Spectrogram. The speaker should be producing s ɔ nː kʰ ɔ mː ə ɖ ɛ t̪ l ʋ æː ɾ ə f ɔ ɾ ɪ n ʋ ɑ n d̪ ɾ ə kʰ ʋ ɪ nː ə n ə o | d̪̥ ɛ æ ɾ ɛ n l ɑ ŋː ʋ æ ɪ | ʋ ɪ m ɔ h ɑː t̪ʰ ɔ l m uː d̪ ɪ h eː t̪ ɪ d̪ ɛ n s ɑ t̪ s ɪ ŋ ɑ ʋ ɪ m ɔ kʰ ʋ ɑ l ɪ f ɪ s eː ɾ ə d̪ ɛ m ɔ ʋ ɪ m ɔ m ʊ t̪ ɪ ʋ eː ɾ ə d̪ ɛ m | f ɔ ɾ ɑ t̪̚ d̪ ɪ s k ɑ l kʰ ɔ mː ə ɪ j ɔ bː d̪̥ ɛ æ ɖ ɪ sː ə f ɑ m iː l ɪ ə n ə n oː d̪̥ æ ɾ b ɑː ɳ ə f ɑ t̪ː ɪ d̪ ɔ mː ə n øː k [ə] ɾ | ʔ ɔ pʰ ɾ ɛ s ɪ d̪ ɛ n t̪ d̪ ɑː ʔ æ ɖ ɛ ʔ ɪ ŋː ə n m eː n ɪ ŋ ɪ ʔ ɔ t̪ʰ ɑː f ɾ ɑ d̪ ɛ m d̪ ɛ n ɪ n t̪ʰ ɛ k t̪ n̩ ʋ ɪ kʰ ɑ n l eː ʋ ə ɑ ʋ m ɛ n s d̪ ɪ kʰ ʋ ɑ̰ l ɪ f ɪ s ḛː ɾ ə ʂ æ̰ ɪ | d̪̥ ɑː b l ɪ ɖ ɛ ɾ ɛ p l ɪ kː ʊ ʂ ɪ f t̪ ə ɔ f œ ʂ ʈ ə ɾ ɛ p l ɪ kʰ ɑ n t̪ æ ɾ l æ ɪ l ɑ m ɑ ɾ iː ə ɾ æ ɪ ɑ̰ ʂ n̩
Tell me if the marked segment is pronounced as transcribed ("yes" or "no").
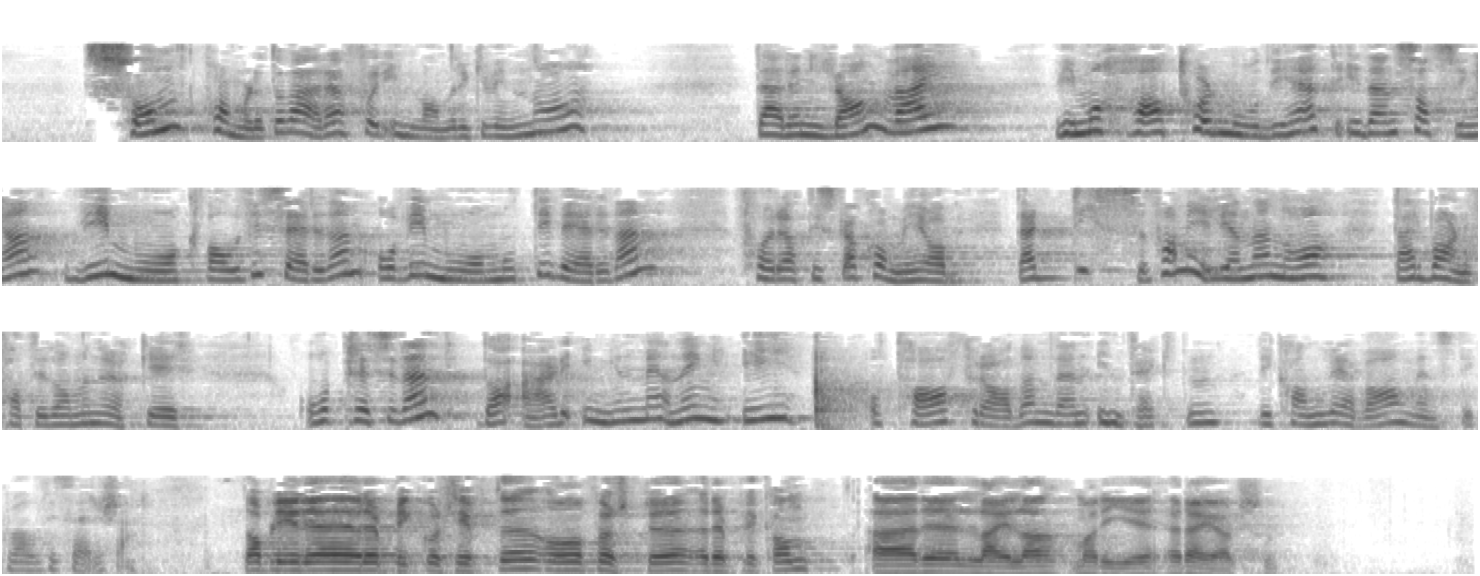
yes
